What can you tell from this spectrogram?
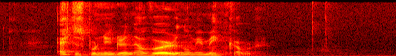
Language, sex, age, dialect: Faroese, male, 15-35, Norðuroyggjar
